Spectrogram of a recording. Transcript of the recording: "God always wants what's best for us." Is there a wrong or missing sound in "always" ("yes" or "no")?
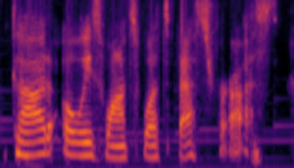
no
